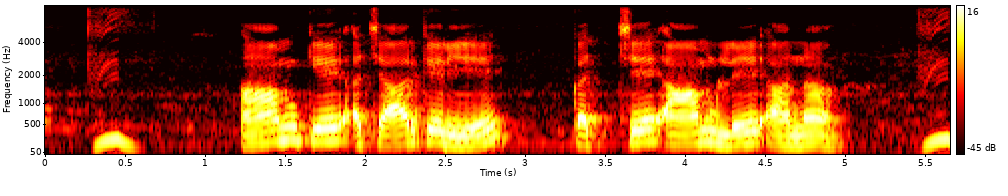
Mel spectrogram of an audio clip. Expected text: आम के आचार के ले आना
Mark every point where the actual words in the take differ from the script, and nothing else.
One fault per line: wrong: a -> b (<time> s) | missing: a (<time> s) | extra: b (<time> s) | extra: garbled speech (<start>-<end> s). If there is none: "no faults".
extra: लिए कच्चे आम (2.5 s)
